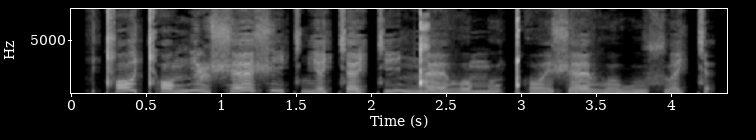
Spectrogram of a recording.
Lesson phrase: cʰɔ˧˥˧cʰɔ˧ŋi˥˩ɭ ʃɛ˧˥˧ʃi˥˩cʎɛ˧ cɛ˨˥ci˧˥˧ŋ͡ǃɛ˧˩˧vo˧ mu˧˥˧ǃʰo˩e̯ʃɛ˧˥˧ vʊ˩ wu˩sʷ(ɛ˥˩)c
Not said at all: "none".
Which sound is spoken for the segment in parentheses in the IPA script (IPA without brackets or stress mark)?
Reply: ɛ˨˥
